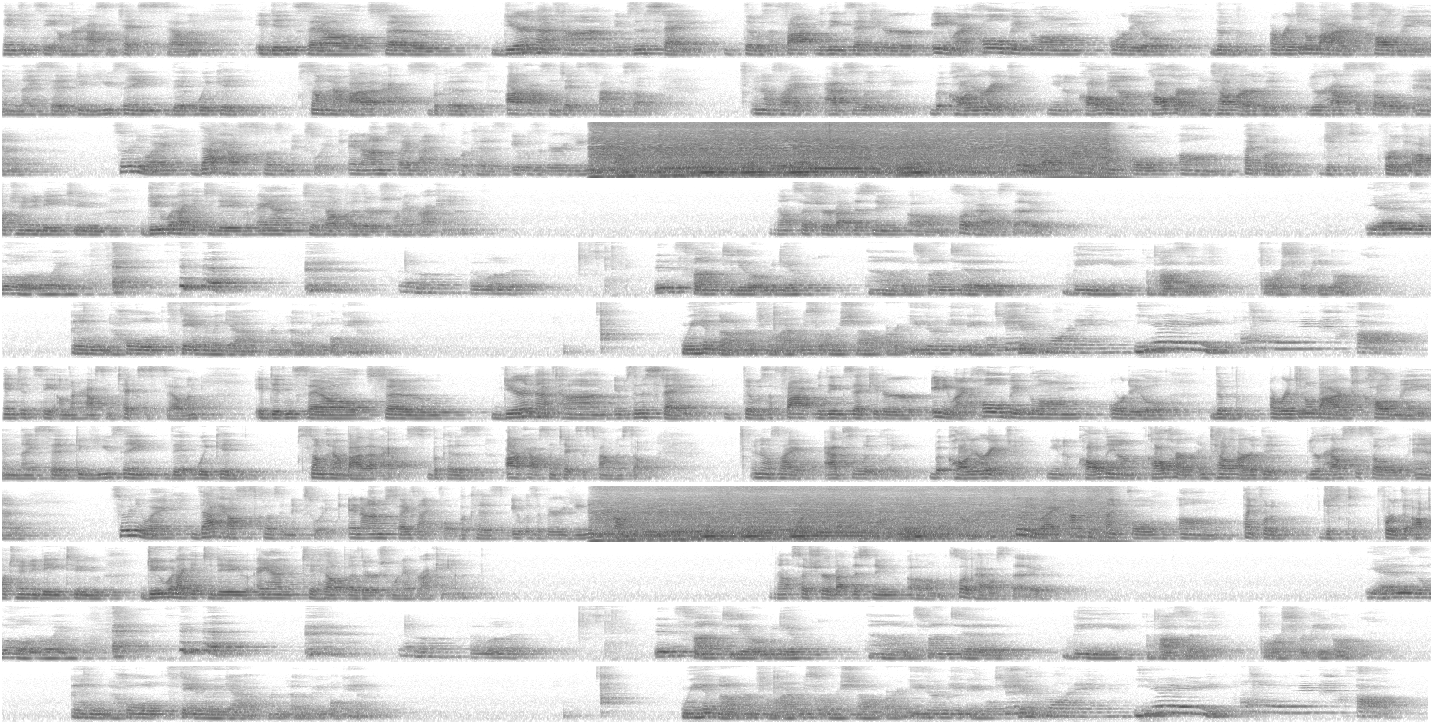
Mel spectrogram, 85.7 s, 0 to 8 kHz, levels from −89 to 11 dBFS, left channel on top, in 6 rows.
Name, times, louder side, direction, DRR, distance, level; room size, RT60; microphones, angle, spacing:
voice 1, 0.0-4.4 4.9-6.9 7.2-16.7 17.2-19.0 19.3-21.1 21.8-27.0 27.3-28.8 29.7-41.4 41.7-47.5 50.5-53.3, right 2 dB, 60° right, 2 dB, 0.7 m, -34 dB
sound 1, 34.4-39.7, left 3 dB, 80° left, 0.6 m, -27 dB
voice 2, 56.5-58.6 58.9-59.5 60.2-60.7 61.1-62.4 63.7-65.2 65.8-67.2 67.8-69.3 69.7-70.7 72.1-75.2 77.4-77.6 78.2-81.8 82.8-83.7 83.9-84.0 84.7-84.8, left 1 dB, 5° left, -7 dB, 1.9 m, -35 dB
voice 3, 81.5-82.6 83.8-85.3, equal, 20° right, -6 dB, 2.1 m, -42 dB
9.9 x 3.8 x 4.3 m, 1.1 s
head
